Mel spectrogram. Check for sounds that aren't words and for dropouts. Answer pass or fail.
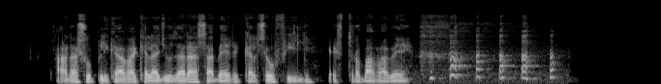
fail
